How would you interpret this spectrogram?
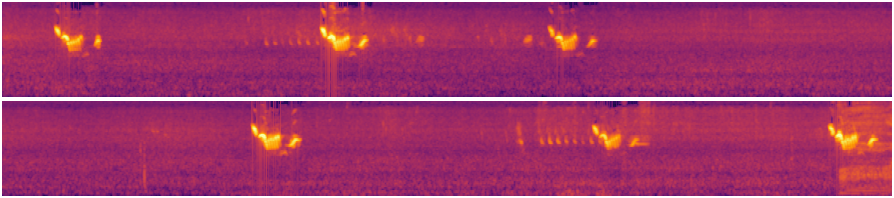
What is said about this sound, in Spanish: este pajarillo que tiene un canto muy discreto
